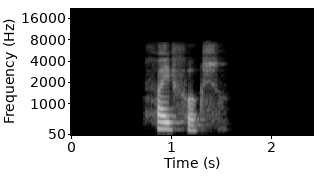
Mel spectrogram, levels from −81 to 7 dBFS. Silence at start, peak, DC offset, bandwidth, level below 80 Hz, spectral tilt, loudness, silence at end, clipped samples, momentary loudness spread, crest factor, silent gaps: 0.85 s; -4 dBFS; under 0.1%; 7.6 kHz; -74 dBFS; -4.5 dB/octave; -21 LUFS; 0.95 s; under 0.1%; 15 LU; 22 dB; none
